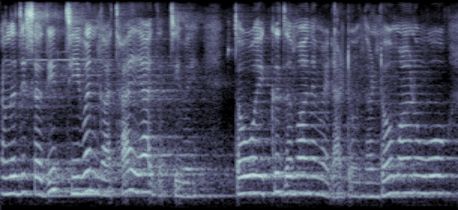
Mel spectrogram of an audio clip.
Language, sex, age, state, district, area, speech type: Sindhi, female, 18-30, Gujarat, Junagadh, rural, spontaneous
